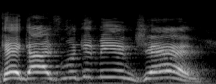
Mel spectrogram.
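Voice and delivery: very high, hollered show-off; attention-seeking call. Retold or imitated. Retold himself showing off at party.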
